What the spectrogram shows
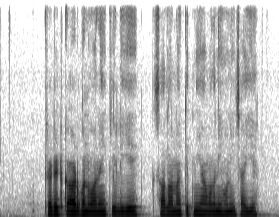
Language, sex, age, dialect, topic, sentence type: Hindi, male, 31-35, Marwari Dhudhari, banking, question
